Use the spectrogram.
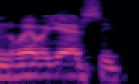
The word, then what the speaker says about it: Nueva Jersey: Most Hispanic people won't pronounce the J like we do in English. They'll pronounce it like a Y. They'll say Nueva Jersey.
